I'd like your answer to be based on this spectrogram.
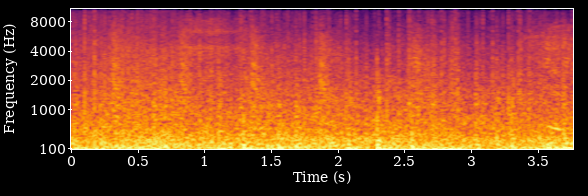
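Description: Rumbling airstrike explosions in the real-time strategy game Line War, a dense continuous barrage of low booms without pauses, fairly loud throughout.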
